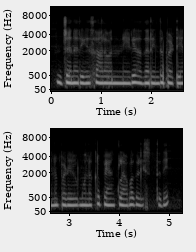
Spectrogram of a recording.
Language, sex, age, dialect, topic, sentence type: Kannada, female, 18-24, Mysore Kannada, banking, statement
